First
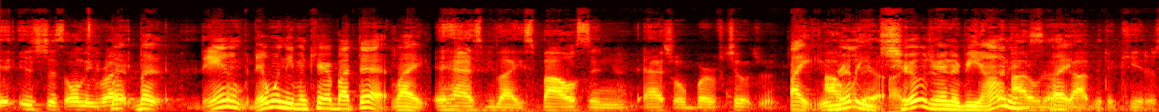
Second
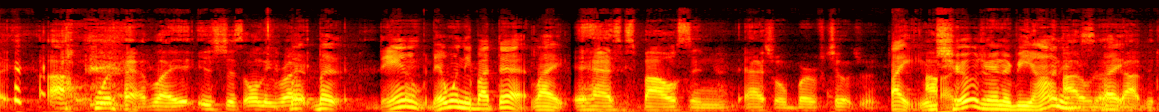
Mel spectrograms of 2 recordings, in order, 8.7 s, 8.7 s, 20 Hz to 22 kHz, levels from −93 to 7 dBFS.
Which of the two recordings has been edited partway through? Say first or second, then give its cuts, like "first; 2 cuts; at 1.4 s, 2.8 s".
second; 3 cuts; at 3.5 s, 4.7 s, 7.0 s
